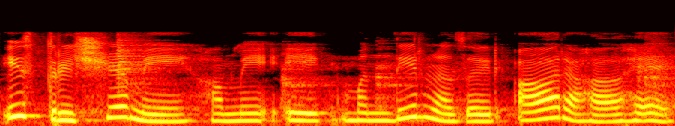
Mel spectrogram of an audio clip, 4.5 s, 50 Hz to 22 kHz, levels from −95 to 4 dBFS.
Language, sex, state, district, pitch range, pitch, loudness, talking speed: Hindi, male, Punjab, Fazilka, 220-275 Hz, 230 Hz, -16 LUFS, 135 wpm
